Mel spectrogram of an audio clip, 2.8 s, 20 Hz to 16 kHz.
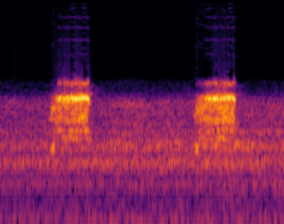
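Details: An owl nest on 16 February 2015 at 8:38 PM while an adult brings in a second mouse; two rasping, breathy screeches about one and a half seconds apart, with constant low background hum.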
